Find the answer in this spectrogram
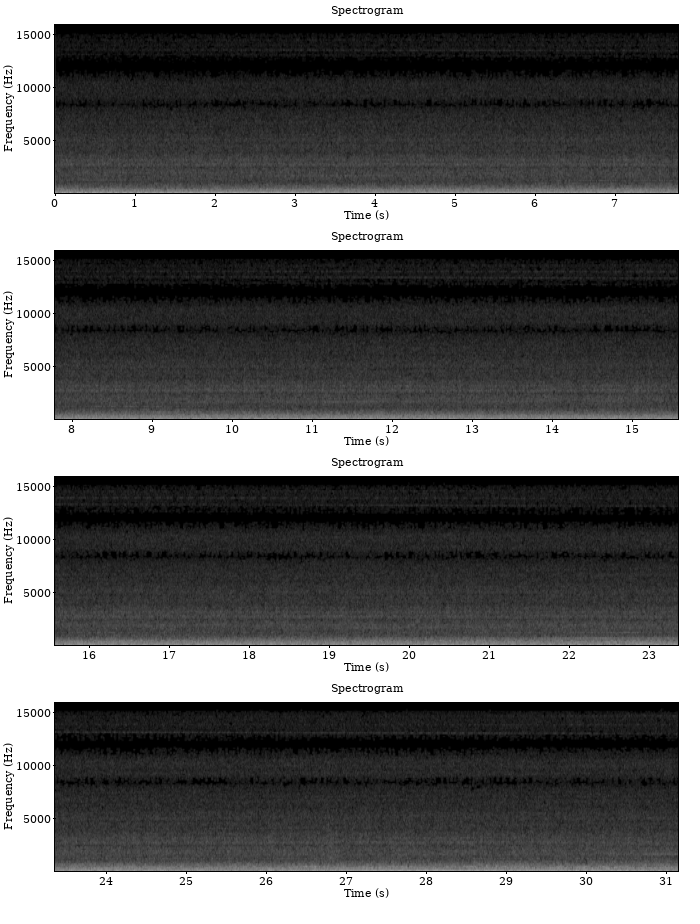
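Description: Bosch front-loading washing machine running its wool cycle: the drum turning with a steady low motor hum and rumble, swelling slightly near the end.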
